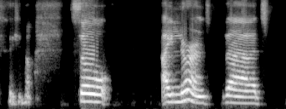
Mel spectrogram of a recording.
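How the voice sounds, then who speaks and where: With ordinary pitch variation, a woman talks in a dark, mellow tone. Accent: Spanish. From Argentina. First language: Spanish. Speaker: author and consultant. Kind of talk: panel discussion.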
